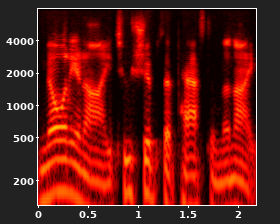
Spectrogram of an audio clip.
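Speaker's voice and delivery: normal talking voice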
